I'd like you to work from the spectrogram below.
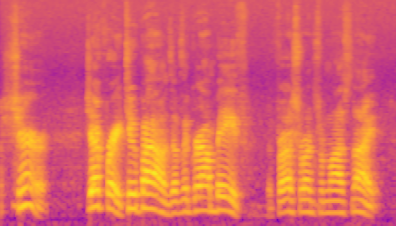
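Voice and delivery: loud, high shopkeeper's shout to the back; calling out an order. Acted. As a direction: holler the order across the shop. Martha calls order to Jeffrey.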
